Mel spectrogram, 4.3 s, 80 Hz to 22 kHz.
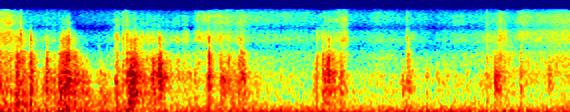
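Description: An open glossy paper magazine, a 2002 issue of Sports Illustrated, is held by its edges as a page is turned, then fingertips are laid flat and rubbed across the spread. Bright crinkling and rustling bursts come early, followed by softer, intermittent papery scraping over a low background hum.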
